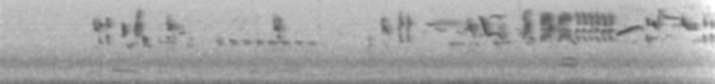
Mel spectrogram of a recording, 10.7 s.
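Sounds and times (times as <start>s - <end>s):
common linnet calling: 1.4s - 4.8s, 5.7s - 10.7s.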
